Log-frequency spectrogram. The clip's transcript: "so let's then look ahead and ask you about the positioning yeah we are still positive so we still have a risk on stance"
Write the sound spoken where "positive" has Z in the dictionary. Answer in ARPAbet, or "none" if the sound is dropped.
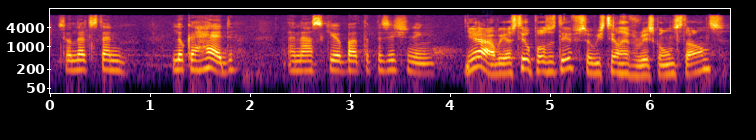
Z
